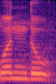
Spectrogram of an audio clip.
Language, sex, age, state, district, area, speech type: Kannada, female, 18-30, Karnataka, Chamarajanagar, rural, read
